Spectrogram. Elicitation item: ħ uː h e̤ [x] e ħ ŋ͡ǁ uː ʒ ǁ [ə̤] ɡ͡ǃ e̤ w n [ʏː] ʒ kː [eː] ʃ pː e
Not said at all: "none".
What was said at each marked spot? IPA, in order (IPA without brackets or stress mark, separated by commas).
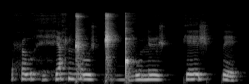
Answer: h, ə̤, ʏː, eː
